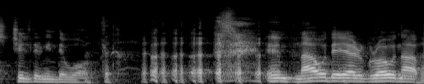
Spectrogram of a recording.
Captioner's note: laugh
